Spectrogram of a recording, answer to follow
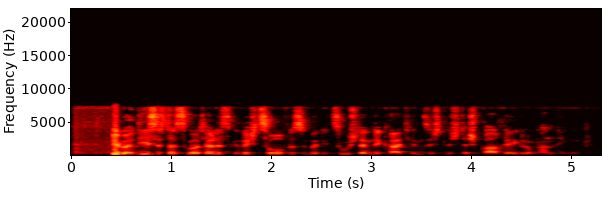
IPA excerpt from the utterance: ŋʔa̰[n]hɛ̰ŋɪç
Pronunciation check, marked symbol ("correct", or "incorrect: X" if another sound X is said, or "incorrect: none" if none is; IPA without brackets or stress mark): correct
